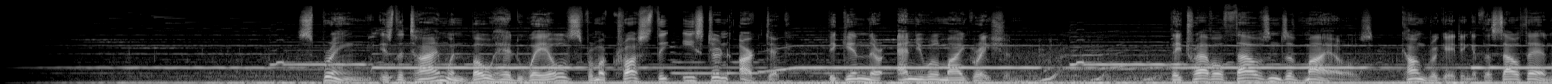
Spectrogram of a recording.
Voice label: Narration; National Geographic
